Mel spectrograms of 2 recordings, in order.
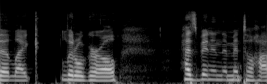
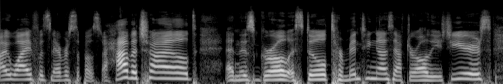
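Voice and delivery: ordinary talk, nothing marked

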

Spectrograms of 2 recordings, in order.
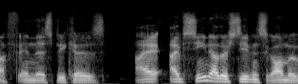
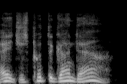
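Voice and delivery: soothing, gentle, coaxing voice with raised pitch; 6 semitones higher, 4 dB quieter than usual. Imitating how Steven Seagal talks: soothing Steven Seagal voice. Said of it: "soothe a wounded animal".

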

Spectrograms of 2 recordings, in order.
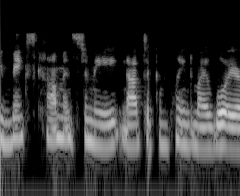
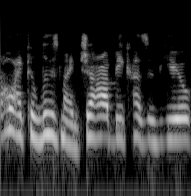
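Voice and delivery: put-on yelling voice; 2 semitones higher than usual. Retelling what she said while yelling at the speaker: imitating someone yelling. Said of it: "starts yelling at me and says".

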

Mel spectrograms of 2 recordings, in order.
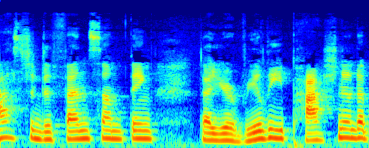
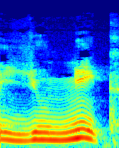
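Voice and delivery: the word 'unique' stressed. Speaker demonstrates how to say the sentence, stress on 'unique'. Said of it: "notice how I stressed the word unique".

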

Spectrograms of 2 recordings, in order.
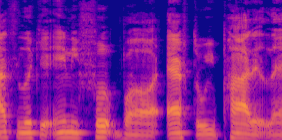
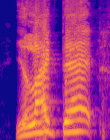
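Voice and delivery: belted out high and loud; 14 semitones higher, 15 dB louder than usual. Recapping a win over the Falcons, quoting a catchphrase: Kirk Cousins voice. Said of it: "In the Kirk Cousins voice".

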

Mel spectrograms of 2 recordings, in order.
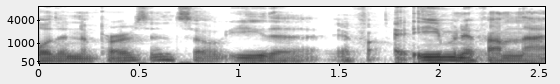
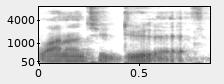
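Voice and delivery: mock whisper, quieter; 3 semitones lower, 6 dB quieter than usual. Acting out a voice in the ear suggesting an idea: imitating a whispering voice. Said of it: "you hear this voice whisper in your ear".

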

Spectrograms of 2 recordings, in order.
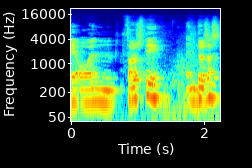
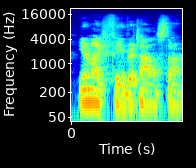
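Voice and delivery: put-on creepy voice, lower and quieter; 4 semitones lower, 6 dB quieter than usual. Speaker retells how someone who asked them out spoke, imitating a creepy voice. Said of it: "the most creepily possible went".

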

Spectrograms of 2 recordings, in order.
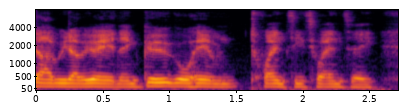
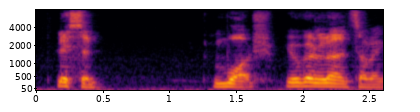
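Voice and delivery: stern, severe scolding tone. Retelling how the seminar leader turned and scolded: imitating a stern rebuke. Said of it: "turned around to me like this massive stern".

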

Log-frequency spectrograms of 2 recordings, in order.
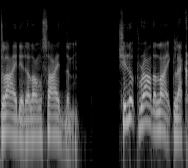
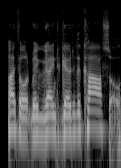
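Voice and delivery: ordinary delivery, nothing marked

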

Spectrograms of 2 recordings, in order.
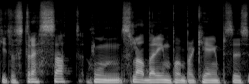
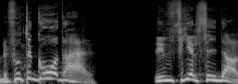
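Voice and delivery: put-on very high, swooping, loud shout; 10 semitones higher than usual. Retelling how registration staff yelled at a woman on the wrong side, retelling a shout. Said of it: "skriker de som registrerar bara".

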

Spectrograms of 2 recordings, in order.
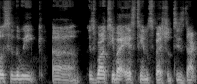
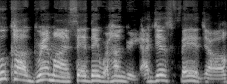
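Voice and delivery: high, mock hollering as if calling far; 5 semitones higher, 4 dB louder than usual. Retelling a woman yelling as she turns around with the food, retelling a yell. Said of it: "she yells".

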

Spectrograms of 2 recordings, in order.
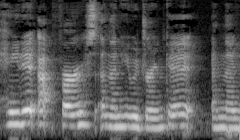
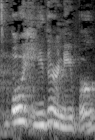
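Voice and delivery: upper-Midwest Wisconsin accent; 2 semitones higher than usual. Talking about Wisconsin on an episode, a host demonstrates a greeting: Wisconsin accent. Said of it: "It sounds like you're saying it in an accent".

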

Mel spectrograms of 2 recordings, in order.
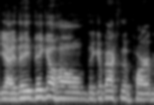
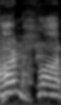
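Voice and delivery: play-acted, very high-pitched shout; 10 semitones higher than usual. Retelling how a character yelled while transforming: imitating a yell. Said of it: "he literally yelled".

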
